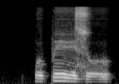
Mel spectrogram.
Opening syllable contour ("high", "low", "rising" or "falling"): low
